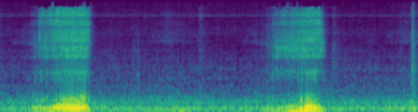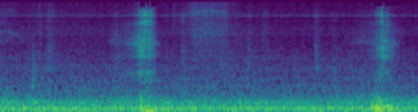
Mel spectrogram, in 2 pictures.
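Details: Sleeping Chow Chow gives two loud, rasping snores about three seconds apart, followed by fainter, softer breaths at longer gaps in a quiet room.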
